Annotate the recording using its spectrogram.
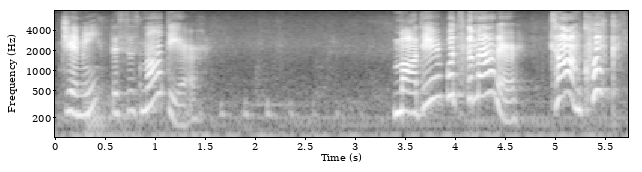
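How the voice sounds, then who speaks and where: A woman's voice: high voice, very animated, takes it slowly, bright, forceful tone, exaggerated voice. A woman acting a sweet, spirited, devoted young daughter in an audio drama, girlish and affectionate. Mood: bright, affectionate.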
